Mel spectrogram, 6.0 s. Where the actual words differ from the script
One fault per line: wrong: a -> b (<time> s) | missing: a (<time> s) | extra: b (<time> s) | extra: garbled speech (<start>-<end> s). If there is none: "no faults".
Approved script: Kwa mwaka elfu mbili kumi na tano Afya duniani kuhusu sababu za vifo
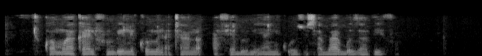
no faults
